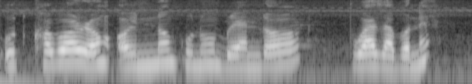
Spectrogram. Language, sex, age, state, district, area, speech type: Assamese, female, 45-60, Assam, Dhemaji, rural, read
